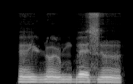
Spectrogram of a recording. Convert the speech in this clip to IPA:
ɛ̃ j ɳ ɔ̃ ɭ m b ɛ z ə̃

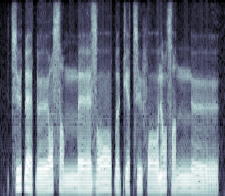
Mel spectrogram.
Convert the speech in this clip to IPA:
t͡s y ɗ ɛ ɗ øː sˤ ɛ mː ɛː z ɔː ɓ ɜ kʲ æ t͡s y f ɔː ɾʲ ɔ̃ sˤ æ nː øː

